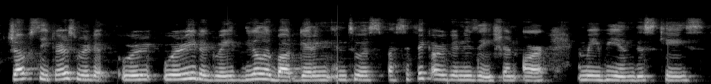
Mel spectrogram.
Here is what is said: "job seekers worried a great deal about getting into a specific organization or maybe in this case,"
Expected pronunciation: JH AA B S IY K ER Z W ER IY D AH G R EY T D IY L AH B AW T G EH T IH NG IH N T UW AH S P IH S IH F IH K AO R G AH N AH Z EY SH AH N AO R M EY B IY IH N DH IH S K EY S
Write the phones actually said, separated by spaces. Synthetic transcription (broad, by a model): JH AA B S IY K ER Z W ER IY D AH G R EY T D IY L AH B AW T G EH T IH NG IH N T UW AH S P IH S IH F IH K AO R G AH N AH Z EY SH AH N AO R M EY B IY IH N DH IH S K EY S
